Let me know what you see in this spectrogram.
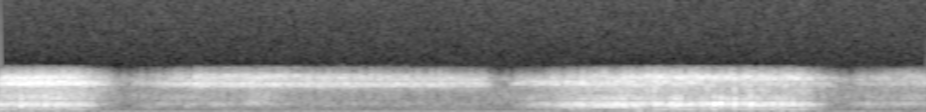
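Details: A girl recorded while sleeping: two rough, rattling snores on the in-breath with quieter breathing between them; ordinary snoring.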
